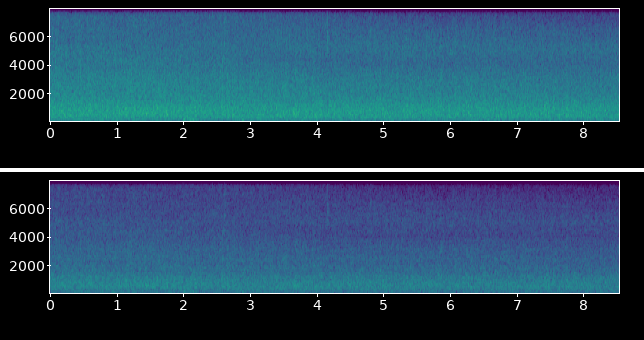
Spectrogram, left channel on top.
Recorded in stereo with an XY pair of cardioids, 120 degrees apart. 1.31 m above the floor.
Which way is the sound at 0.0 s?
55° left.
